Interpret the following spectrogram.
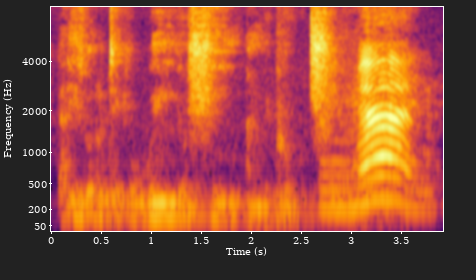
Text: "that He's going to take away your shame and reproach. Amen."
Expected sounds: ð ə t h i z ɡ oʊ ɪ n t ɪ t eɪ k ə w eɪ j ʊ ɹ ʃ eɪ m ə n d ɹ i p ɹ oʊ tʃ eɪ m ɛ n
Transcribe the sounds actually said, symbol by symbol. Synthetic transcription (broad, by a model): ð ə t h i z ɡ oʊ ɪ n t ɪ t eɪ k ə w eɪ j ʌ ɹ ʃ eɪ m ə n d ɹ i p ɹ oʊ tʃ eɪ m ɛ n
